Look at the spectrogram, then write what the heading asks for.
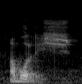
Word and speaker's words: abolish: पर नहीं होगा, और जब नहीं होगा तो उच्चारण हल्का होना चाहिए। अबोलिश, ELICIT, यह भी वर्ब है।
